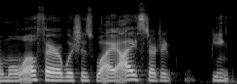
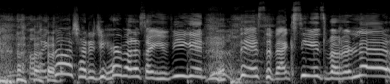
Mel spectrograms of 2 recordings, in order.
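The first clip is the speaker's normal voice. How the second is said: much higher, gushing nonstop chatter; babbling gush; 10 semitones higher than usual. Retold or imitated. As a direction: spill it all out starstruck. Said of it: "I was just, like, verbal diarrhea".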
